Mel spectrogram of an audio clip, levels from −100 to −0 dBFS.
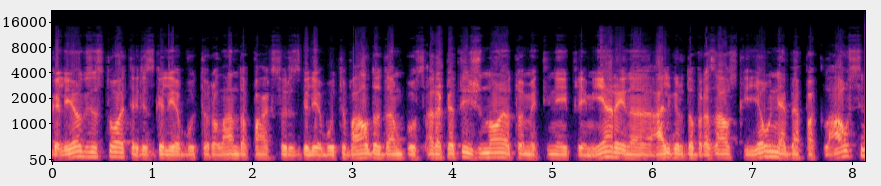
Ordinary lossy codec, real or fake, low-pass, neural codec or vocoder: AAC, 64 kbps; fake; 14.4 kHz; vocoder, 44.1 kHz, 128 mel bands every 256 samples, BigVGAN v2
